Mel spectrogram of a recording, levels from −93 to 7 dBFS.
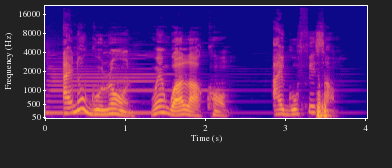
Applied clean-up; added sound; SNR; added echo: classical method log-MMSE.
